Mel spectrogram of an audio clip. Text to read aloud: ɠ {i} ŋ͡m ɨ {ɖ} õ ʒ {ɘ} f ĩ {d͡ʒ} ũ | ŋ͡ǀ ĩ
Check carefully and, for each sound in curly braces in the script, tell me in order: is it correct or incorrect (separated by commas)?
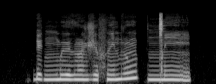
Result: incorrect, incorrect, correct, incorrect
